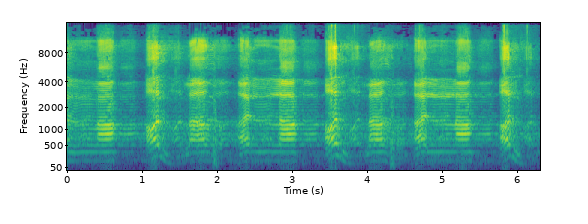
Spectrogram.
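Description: A man's voice chanting a zikr into a microphone, one short devotional phrase repeated in a steady rhythm about every second and a bit. Each repetition opens with a sharp, breathy accent, then glides into a held note.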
